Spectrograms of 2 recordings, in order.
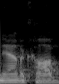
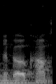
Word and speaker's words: Nabokov: in 1955, Vladimir Nabokov, a lot of people say his name Nabokov, but the author himself pronounces it Nabokov. This is why I say it that way.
